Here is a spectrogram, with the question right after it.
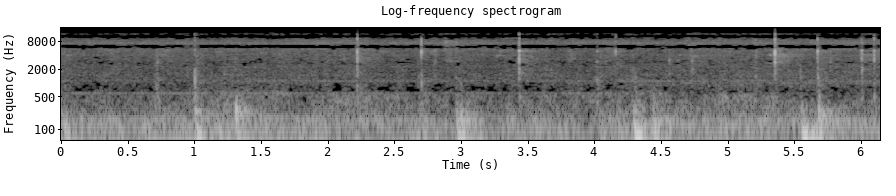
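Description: A hand-sized solid bar of dried soap, with a blue outer layer and a grey-white core, is held in one hand and shaved and cut by the blade of an orange-handled utility knife. About nine short, crisp scraping cuts are heard, each a low, dull scrape topped with a bright tick, over a steady faint hiss. Chips crumble off the bar.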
